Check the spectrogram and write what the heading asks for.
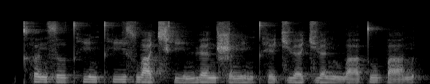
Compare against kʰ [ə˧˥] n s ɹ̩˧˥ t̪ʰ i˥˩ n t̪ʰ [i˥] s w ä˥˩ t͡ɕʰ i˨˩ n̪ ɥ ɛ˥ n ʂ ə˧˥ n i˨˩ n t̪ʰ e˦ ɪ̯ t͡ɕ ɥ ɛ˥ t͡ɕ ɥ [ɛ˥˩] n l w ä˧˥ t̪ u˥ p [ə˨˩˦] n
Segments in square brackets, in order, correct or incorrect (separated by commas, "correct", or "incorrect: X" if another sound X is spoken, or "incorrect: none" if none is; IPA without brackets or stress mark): incorrect: ə˥˩, correct, correct, incorrect: a˨˩˦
